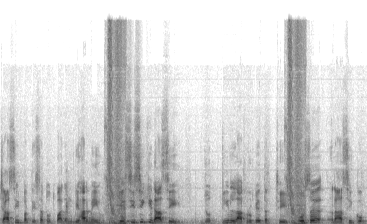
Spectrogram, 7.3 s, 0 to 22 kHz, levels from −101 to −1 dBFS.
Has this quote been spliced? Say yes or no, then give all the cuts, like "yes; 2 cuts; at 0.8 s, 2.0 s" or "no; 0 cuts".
yes; 2 cuts; at 2.2 s, 5.8 s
